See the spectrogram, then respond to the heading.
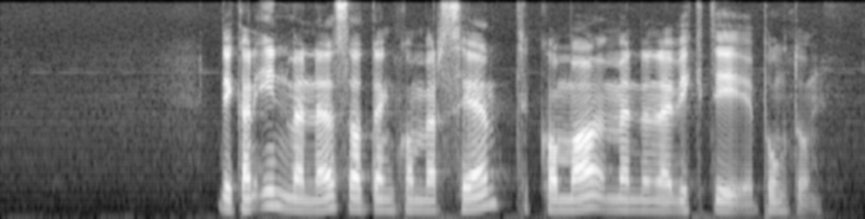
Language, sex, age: Norwegian, male, 37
